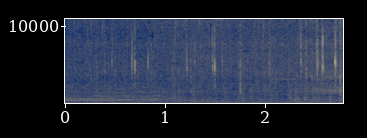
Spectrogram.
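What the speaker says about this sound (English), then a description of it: "It's really pissing down rain," Heavy rain pours down steadily at a trackside railfanning spot at night, a dense, continuous hiss of drops drumming on surfaces with a low rumble beneath and no voices.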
